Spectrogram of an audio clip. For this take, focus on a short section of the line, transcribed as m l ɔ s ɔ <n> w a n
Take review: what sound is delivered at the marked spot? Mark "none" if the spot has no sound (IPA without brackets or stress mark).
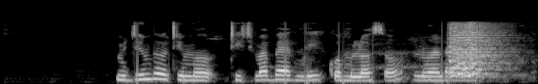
n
